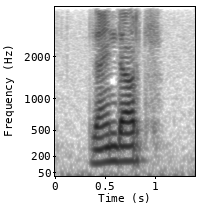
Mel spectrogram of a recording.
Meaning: ablaut
- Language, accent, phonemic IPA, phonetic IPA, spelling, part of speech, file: Armenian, Eastern Armenian, /d͡zɑjnˈdɑɾt͡sʰ/, [d͡zɑjndɑ́ɾt͡sʰ], ձայնդարձ, noun, Hy-ձայնդարձ.ogg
